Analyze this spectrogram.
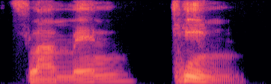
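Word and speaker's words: Flamenquín: It's Flamenquin. Q-U-I-N at the end. Flamenquin. That's how we pronounce that.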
